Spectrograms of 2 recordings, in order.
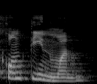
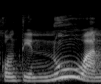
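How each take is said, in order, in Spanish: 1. La u es débil y se mezcla con la a. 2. La u es tónica y se pronuncia por separado. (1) "no es continúan" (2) "hay que acentuar la U para que podamos hablarla de manera fuerte"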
